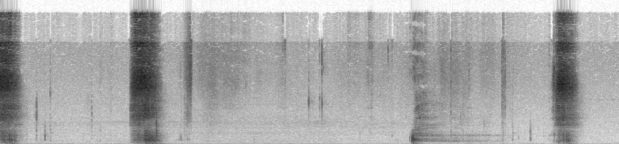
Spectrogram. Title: sneezing (m)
